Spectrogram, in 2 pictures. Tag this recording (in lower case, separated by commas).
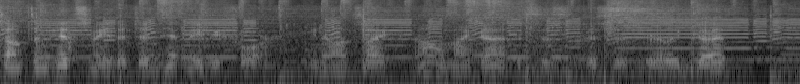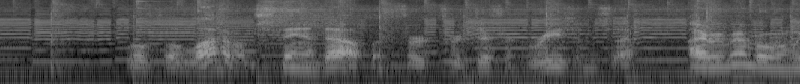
music, speech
